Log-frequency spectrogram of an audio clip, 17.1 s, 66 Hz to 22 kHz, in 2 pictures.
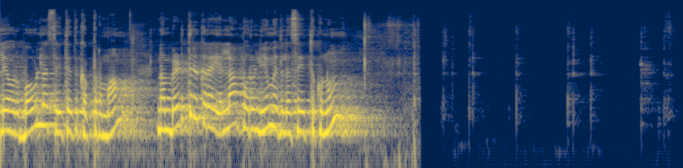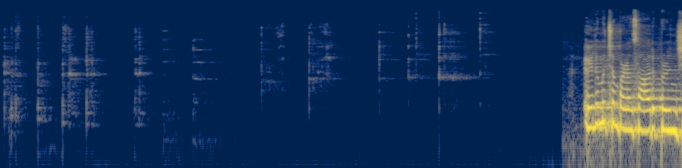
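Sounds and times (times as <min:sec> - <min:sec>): vegetables scraped into bowl: 0:04.6 - 0:10.6, 0:11.8 - 0:14.8
spoon clinking on glass bowl: 0:10.5 - 0:11.6.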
